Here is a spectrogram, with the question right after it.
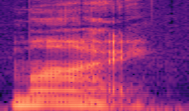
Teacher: my is our only real tone in this sentence and it's the falling tone it's the falling my which means no if it were the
